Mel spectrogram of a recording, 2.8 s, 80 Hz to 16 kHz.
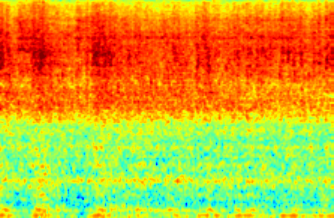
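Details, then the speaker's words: Ford Falcon V8 with lumpy solid cam, new water pump just fitted, no choke, after start-up: steady low burble with even beat, no tapping or squeal; healthy idle. "Ah, you can never get sick of this sound. The sound of a lumpy solid cam in a V8."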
